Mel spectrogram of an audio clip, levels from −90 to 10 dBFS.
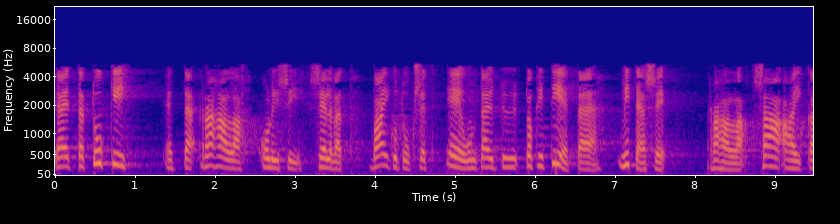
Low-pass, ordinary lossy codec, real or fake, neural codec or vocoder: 5.4 kHz; none; real; none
